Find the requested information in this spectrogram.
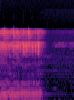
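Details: A little female Staffordshire Bull Terrier snores very loudly, a rough rattling breath that stops abruptly as she is woken up.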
